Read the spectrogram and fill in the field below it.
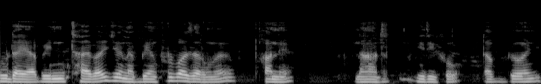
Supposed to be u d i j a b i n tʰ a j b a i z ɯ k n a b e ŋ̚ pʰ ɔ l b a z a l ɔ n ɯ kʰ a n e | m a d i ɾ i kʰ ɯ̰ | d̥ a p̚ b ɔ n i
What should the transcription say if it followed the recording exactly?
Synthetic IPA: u d a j a b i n tʰ a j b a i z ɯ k n a b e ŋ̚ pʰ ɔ l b a z a ɾ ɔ n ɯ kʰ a n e | n a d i ɾ i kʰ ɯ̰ | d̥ a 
